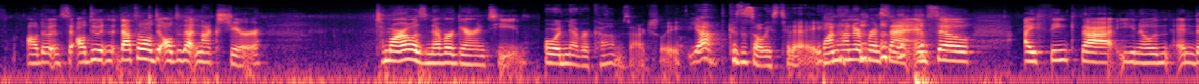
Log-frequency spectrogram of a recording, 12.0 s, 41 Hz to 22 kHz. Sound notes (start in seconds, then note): 8.3 laughs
